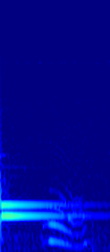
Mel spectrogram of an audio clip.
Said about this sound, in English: All you're going to hear is the doorbell ring.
